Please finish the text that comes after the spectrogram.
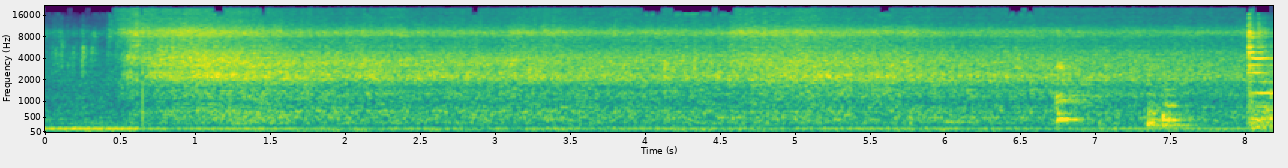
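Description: Drained chhana sizzling in hot ghee in a pan, a steady frying hiss with the soft scrape of stirring running throughout, close and fairly loud, with a few light knocks near the end.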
